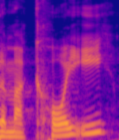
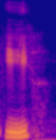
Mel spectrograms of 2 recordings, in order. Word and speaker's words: Makoi: it is the Makoi. I found a phonetic spelling of it. Makoi. Makoyii.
